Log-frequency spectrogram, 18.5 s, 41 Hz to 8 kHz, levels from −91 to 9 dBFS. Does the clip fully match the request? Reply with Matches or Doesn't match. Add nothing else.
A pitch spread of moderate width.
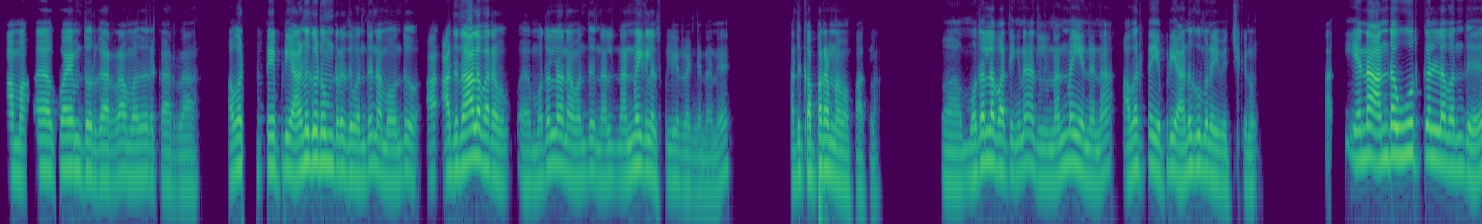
Matches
